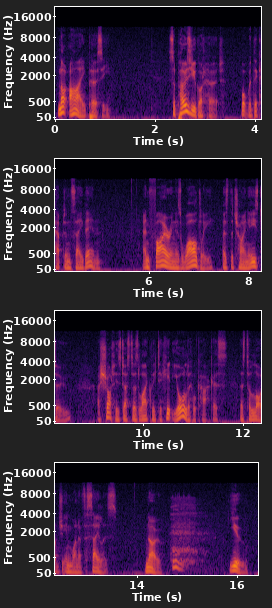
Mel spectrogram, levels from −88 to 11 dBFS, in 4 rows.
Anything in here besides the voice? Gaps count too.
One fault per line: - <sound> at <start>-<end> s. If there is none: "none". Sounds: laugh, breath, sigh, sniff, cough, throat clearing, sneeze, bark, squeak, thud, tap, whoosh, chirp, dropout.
- sigh at 14.6-15.6 s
